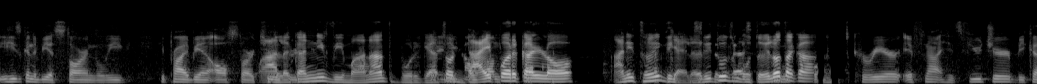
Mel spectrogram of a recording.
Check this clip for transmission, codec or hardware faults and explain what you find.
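Two call-path faults stand out, heard over a band that stops at 8 kHz.

Speech suppressed in double talk, at 2.98–3.73 s, 4.29–5.84 s, 6.48–7.72 s and 7.91–8.58 s: the level dips by about 40 dB in pieces, likely because an echo canceller mistook overlapping talk for echo. These are gaps, not added sound.

Echo leak, at 6.03–6.08 s: a faint scrap about 35 dB below the speech returns 308 ms late, likely loudspeaker pickup that the canceller missed. This is an added copy, not a dropout.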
